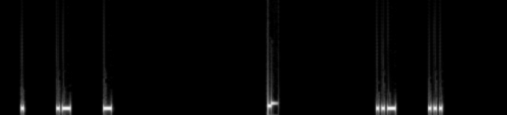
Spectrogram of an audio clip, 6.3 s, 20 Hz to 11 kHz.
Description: Morse code, heard as a keyed tone, about 36 wpm, spaced as for 16 wpm, 700 Hz. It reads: EAT US
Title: 4x Character Spacing - Top 300 Words - 35wpm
